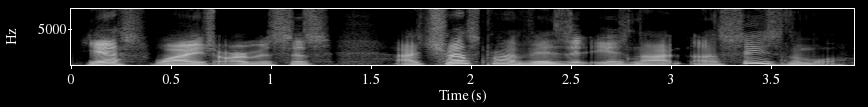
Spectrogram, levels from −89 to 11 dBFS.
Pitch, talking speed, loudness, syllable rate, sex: 140 Hz, 140 wpm, -22 LUFS, 5.0 syllables/s, male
